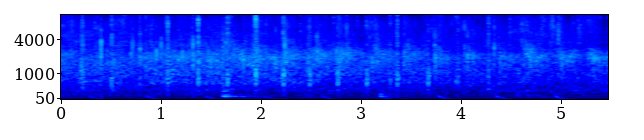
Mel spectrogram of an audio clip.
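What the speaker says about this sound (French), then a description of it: "vous pouvez vraiment les applaudir très fort" Crowd applauds the eight teams who competed in a morning cooking contest, a steady roomful of clapping with individual sharp claps standing out, distant and faint.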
